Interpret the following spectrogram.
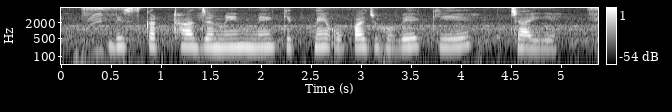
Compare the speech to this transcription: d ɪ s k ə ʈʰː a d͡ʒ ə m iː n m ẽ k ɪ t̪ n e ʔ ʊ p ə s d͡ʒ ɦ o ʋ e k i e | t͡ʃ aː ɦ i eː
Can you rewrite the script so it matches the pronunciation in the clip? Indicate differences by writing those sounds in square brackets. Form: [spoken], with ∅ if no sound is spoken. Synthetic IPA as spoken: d ɪ s k ə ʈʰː a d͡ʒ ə m iː n m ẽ k ɪ t̪ n e ʔ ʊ p ə [∅] d͡ʒ ɦ o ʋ e k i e | t͡ʃ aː ɦ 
